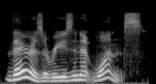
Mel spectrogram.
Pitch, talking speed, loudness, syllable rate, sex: 210 Hz, 230 wpm, -15 LUFS, 5.8 syllables/s, female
